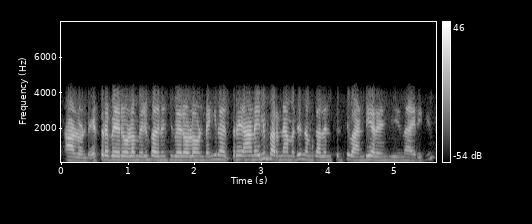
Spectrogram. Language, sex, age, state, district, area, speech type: Malayalam, female, 30-45, Kerala, Kottayam, urban, conversation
